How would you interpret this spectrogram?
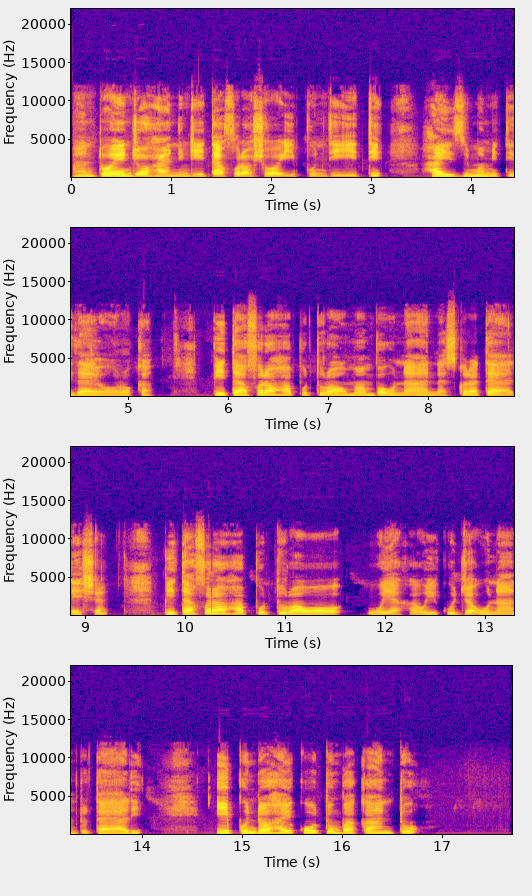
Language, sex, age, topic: Oshiwambo, female, 25-35, finance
